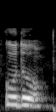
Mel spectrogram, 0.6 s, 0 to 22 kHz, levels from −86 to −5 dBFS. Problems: none marked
